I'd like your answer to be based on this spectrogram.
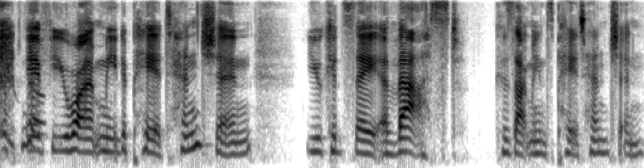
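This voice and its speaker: A woman with an Arizona accent speaks at a medium pitch with ordinary pitch variation. The recording is very clean, with a silent background and a dry, close sound with no echo. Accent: natural regional accent, Arizona. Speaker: podcast co-host.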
